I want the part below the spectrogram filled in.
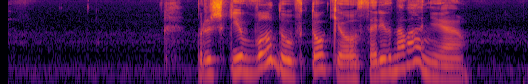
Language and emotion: Russian, positive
